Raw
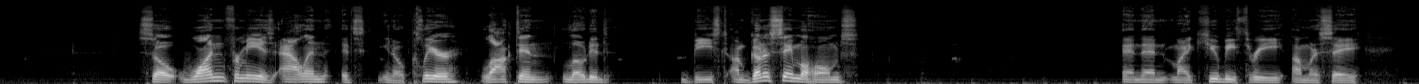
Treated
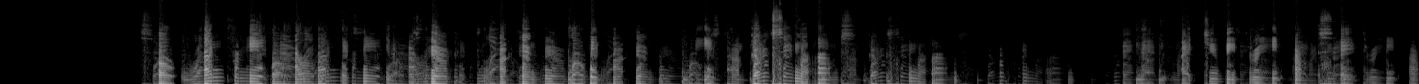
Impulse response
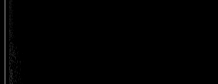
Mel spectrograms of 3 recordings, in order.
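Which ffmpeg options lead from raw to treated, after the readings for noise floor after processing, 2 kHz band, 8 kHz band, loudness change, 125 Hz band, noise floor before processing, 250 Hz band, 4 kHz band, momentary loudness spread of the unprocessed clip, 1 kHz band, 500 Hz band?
under -85 dBFS, -10.5 dB, -12.0 dB, -13.0 dB, -11.0 dB, -63 dBFS, -15.0 dB, -7.5 dB, 14 LU, -10.0 dB, -15.0 dB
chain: -filter_complex "[0:a]highpass=f=120:w=0.5412,highpass=f=120:w=1.3066,aemphasis=mode=reproduction:type=50fm,bandreject=f=60:t=h:w=6,bandreject=f=120:t=h:w=6,bandreject=f=180:t=h:w=6,bandreject=f=240:t=h:w=6,agate=range=0.0224:threshold=0.00562:ratio=3:detection=peak,equalizer=f=4600:t=o:w=0.95:g=13,asplit=2[s0][s1];[s1]acompressor=threshold=0.0355:ratio=12,volume=1[s2];[s0][s2]amix=inputs=2:normalize=0,flanger=delay=2.2:depth=7:regen=81:speed=0.95:shape=triangular,acrusher=bits=6:mix=0:aa=0.000001,flanger=delay=1.1:depth=1.7:regen=66:speed=0.23:shape=sinusoidal,aeval=exprs='0.335*(cos(1*acos(clip(val(0)/0.335,-1,1)))-cos(1*PI/2))+0.0335*(cos(3*acos(clip(val(0)/0.335,-1,1)))-cos(3*PI/2))+0.0944*(cos(6*acos(clip(val(0)/0.335,-1,1)))-cos(6*PI/2))':c=same,asplit=2[s3][s4];[s4]adelay=1173,lowpass=f=1600:p=1,volume=0.501,asplit=2[s5][s6];[s6]adelay=1173,lowpass=f=1600:p=1,volume=0.26,asplit=2[s7][s8];[s8]adelay=1173,lowpass=f=1600:p=1,volume=0.26[s9];[s3][s5][s7][s9]amix=inputs=4:normalize=0,aeval=exprs='val(0)*pow(10,-25*if(lt(mod(4.4*n/s,1),2*abs(4.4)/1000),1-mod(4.4*n/s,1)/(2*abs(4.4)/1000),(mod(4.4*n/s,1)-2*abs(4.4)/1000)/(1-2*abs(4.4)/1000))/20)':c=same"

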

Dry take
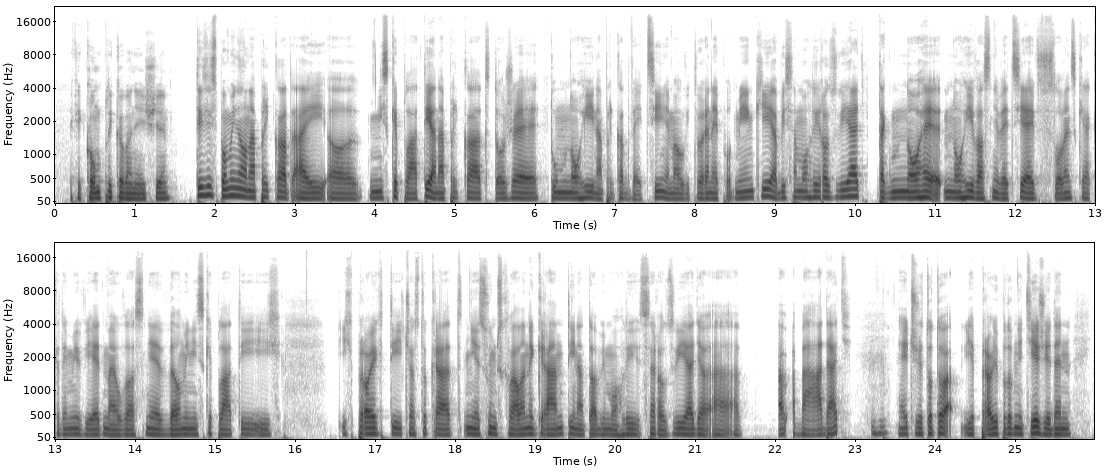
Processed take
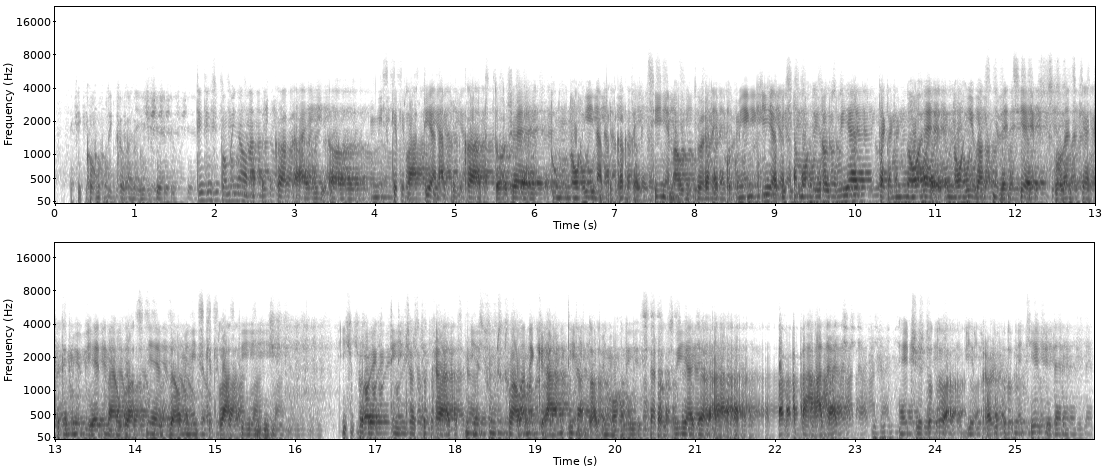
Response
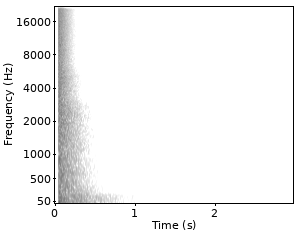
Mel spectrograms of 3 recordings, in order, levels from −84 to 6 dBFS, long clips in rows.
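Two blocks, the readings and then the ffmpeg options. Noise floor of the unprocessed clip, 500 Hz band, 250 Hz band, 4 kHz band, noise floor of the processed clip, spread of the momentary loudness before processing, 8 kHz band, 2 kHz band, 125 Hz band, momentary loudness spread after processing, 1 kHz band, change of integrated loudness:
-57 dBFS, +3.0 dB, -3.0 dB, -6.5 dB, -40 dBFS, 8 LU, under -20 dB, -2.0 dB, -5.0 dB, 12 LU, +0.5 dB, 0.0 dB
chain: -filter_complex "[0:a]aeval=exprs='if(lt(val(0),0),0.708*val(0),val(0))':c=same,acompressor=threshold=0.0631:ratio=6,highpass=f=210:p=1,afreqshift=-110,acrossover=split=720[s0][s1];[s0]aeval=exprs='val(0)*(1-0.7/2+0.7/2*cos(2*PI*9.2*n/s))':c=same[s2];[s1]aeval=exprs='val(0)*(1-0.7/2-0.7/2*cos(2*PI*9.2*n/s))':c=same[s3];[s2][s3]amix=inputs=2:normalize=0,equalizer=f=580:w=0.82:g=11.5,aecho=1:1:94|168|182|387|663:0.447|0.141|0.266|0.2|0.106,dynaudnorm=f=910:g=9:m=3.16,asoftclip=type=hard:threshold=0.355,lowpass=f=3300:w=0.5412,lowpass=f=3300:w=1.3066"

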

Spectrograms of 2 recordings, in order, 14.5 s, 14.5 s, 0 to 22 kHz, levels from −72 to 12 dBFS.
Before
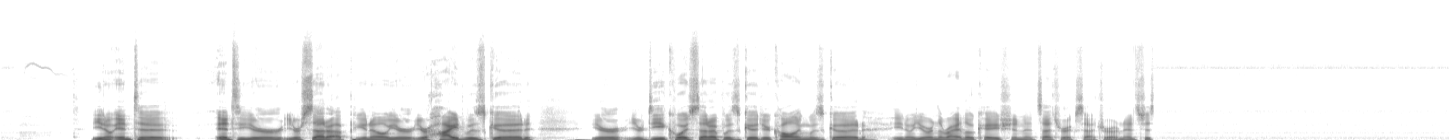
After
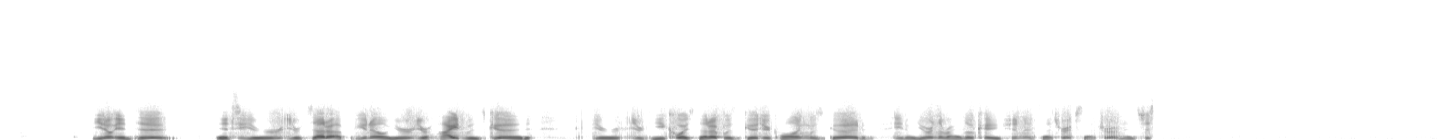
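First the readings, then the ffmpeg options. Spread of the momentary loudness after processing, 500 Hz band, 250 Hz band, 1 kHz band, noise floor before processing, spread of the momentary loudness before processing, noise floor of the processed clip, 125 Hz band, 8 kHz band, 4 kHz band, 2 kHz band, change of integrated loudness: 12 LU, -1.5 dB, -7.5 dB, -9.0 dB, -62 dBFS, 10 LU, -79 dBFS, under -25 dB, under -20 dB, -7.5 dB, -9.5 dB, -5.0 dB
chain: -filter_complex "[0:a]acrusher=bits=7:dc=4:mix=0:aa=0.000001,highpass=f=280:w=0.5412,highpass=f=280:w=1.3066,equalizer=f=400:t=q:w=4:g=5,equalizer=f=590:t=q:w=4:g=7,equalizer=f=940:t=q:w=4:g=-8,equalizer=f=1500:t=q:w=4:g=-10,equalizer=f=2400:t=q:w=4:g=-5,lowpass=f=4000:w=0.5412,lowpass=f=4000:w=1.3066,acrossover=split=450[s0][s1];[s0]aeval=exprs='val(0)*(1-1/2+1/2*cos(2*PI*2.3*n/s))':c=same[s2];[s1]aeval=exprs='val(0)*(1-1/2-1/2*cos(2*PI*2.3*n/s))':c=same[s3];[s2][s3]amix=inputs=2:normalize=0"

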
